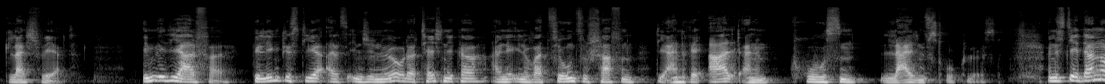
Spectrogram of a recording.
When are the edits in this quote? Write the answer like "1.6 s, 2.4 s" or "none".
7.4 s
